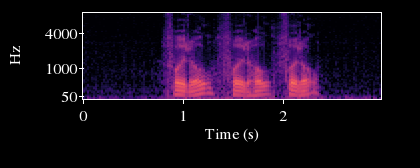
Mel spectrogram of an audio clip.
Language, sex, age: Norwegian, male, 32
